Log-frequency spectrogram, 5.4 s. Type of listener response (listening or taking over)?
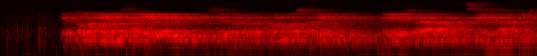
listening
